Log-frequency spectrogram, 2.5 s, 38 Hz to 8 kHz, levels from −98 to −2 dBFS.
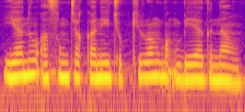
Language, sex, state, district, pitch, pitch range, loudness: Garo, female, Meghalaya, West Garo Hills, 195 Hz, 185-205 Hz, -13 LUFS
